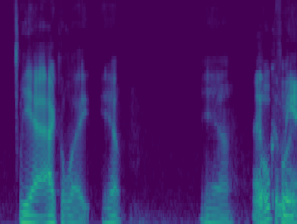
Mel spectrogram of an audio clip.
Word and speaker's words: Acolyte: Darth cross for the upcoming um because it's pronounced acolyte yeah acolyte yep yeah it open the Accolade Series yeah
